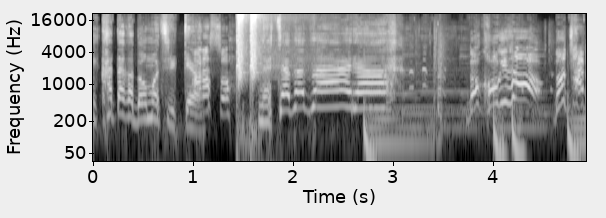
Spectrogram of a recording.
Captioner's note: restart sound effect; romantic background music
